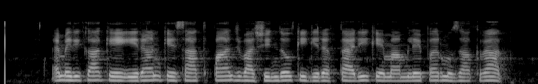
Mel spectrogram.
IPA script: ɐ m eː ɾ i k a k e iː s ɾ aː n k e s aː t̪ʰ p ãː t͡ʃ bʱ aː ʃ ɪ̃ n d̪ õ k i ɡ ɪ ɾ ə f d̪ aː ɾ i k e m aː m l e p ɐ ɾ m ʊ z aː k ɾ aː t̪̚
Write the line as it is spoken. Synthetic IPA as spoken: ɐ m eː ɾ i k a k e iː ɾ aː n k e s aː t̪ʰ p ãː t͡ʃ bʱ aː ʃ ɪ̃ n d̪ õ k i ɡ ɪ ɾ ə f t̪ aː ɾ i k e m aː m l e p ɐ ɾ m ʊ z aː k ɾ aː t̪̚

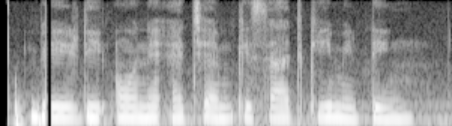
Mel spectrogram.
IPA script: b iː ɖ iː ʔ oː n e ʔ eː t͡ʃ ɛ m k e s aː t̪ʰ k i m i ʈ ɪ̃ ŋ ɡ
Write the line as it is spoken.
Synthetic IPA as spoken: b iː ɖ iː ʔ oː n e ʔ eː t͡ʃ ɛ m k e s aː t̪ʰ k i m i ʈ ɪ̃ ŋ ɡ

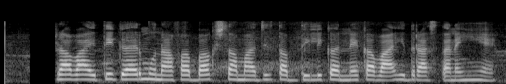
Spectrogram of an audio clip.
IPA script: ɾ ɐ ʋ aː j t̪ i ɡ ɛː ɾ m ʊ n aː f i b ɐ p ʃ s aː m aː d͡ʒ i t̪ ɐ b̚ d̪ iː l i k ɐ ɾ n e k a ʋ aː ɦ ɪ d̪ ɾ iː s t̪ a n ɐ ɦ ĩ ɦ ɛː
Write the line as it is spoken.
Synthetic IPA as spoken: ɾ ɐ ʋ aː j t̪ i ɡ ɛː ɾ m ʊ n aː f a b ɐ k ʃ s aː m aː d͡ʒ i t̪ ɐ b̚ d̪ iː l i k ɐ ɾ n e k a ʋ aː ɦ ɪ d̪ ɾ aː s t̪ a n ɐ ɦ ĩ ɦ ɛː

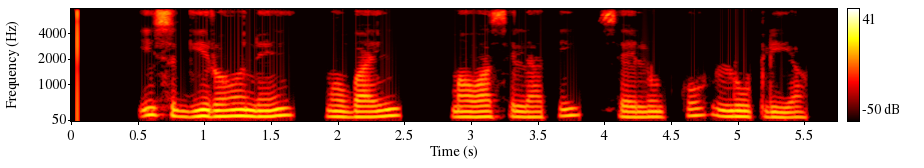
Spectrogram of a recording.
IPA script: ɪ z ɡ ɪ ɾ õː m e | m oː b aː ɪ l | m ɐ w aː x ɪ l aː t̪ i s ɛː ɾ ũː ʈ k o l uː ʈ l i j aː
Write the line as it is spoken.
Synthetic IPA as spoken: ɪ s ɡ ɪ ɾ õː n e | m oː b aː ɪ l | m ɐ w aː s ɪ l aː t̪ i s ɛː l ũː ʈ k o l uː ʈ l i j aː

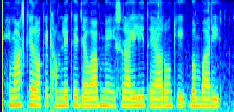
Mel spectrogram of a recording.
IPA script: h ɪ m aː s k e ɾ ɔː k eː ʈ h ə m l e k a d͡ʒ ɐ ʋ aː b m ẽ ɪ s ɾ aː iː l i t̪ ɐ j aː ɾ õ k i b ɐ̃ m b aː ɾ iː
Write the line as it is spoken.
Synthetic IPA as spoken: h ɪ m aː s k e ɾ ɔː k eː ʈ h ɐ m l e k e d͡ʒ ɐ ʋ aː b m ẽ ɪ s ɾ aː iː l i t̪ ɐ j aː ɾ õ k i b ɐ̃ m b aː ɾ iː

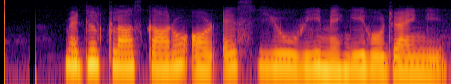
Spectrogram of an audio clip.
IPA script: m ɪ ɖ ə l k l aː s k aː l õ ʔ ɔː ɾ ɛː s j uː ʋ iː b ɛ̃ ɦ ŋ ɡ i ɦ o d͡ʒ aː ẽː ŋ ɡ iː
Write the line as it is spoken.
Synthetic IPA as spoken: m ɪ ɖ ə l k l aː s k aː ɾ õ ʔ ɔː ɾ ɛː s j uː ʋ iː m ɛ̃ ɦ ŋ ɡ i ɦ o d͡ʒ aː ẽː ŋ ɡ iː

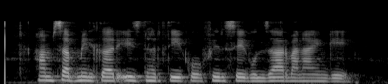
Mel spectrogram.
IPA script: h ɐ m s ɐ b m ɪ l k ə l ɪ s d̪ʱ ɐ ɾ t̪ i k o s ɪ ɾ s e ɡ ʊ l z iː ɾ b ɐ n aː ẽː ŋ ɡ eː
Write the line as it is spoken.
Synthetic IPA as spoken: h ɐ m s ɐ b m ɪ l k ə ɾ ɪ s d̪ʱ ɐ ɾ t̪ i k o f ɪ ɾ s e ɡ ʊ l z aː ɾ b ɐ n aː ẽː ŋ ɡ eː

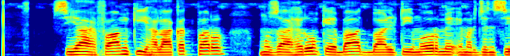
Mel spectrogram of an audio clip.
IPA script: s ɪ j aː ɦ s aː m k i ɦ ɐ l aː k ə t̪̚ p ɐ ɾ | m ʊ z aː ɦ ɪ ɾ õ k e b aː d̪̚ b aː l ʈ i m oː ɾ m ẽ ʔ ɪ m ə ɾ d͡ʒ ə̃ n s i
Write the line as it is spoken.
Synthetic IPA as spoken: s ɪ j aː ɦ f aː m k i ɦ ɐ l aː k ə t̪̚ p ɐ ɾ | m ʊ z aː ɦ ɪ ɾ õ k e b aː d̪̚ b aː l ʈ i m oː ɾ m ẽ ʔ ɪ m ə ɾ d͡ʒ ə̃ n s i

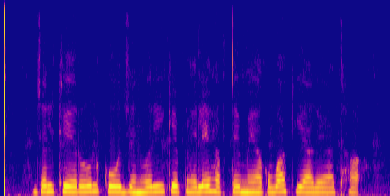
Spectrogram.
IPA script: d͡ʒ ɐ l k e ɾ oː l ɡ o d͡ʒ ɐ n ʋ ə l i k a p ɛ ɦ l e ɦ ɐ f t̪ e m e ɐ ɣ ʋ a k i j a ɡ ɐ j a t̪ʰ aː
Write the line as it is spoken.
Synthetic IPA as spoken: d͡ʒ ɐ l k e ɾ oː l k o d͡ʒ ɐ n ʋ ə ɾ i k e p ɛ ɦ l e ɦ ɐ f t̪ e m ẽ ɐ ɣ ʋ a k i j a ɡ ɐ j a t̪ʰ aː

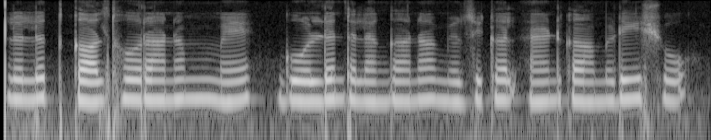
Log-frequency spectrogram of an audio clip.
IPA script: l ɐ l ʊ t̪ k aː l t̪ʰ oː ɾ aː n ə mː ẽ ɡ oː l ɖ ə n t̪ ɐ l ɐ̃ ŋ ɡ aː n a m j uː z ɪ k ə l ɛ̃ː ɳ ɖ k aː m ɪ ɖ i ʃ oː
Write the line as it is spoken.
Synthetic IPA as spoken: l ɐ l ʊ t̪ k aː l t̪ʰ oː ɾ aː n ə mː ẽ ɡ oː l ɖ ə n t̪ ɐ l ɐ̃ ŋ ɡ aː n a m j uː z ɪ k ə l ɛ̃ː ɳ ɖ k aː m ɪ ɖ i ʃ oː

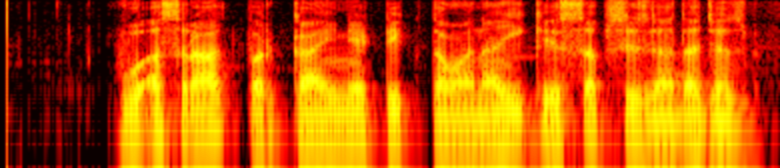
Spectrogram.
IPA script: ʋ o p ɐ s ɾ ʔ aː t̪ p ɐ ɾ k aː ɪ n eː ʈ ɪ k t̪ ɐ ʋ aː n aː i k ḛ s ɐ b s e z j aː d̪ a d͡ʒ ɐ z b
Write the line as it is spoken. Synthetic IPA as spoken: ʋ o ʔ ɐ s ɾ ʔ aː t̪ p ɐ ɾ k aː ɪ n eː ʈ ɪ k t̪ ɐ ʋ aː n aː i k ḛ s ɐ b s e z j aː d̪ a d͡ʒ ɐ z b

